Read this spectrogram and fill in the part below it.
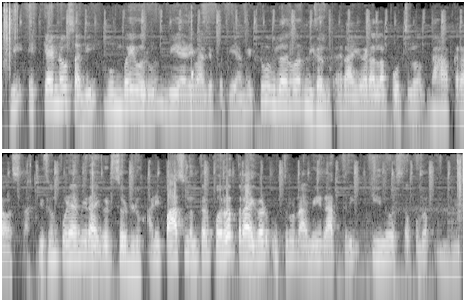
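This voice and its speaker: A woman at medium pitch with ordinary pitch variation, music playing in the background. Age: 70s. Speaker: quiz contestant, home-style Indian food caterer in Japan. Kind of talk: interview answer.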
